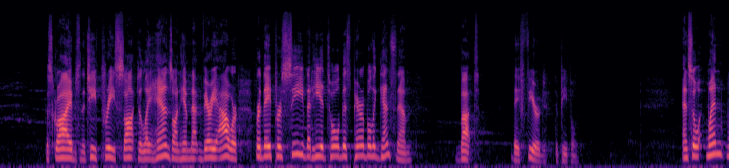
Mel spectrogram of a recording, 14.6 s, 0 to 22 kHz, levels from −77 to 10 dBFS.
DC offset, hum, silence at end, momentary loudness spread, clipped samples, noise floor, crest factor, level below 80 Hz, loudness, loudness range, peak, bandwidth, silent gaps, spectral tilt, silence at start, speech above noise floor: under 0.1%; none; 0 s; 14 LU; under 0.1%; -67 dBFS; 22 dB; -64 dBFS; -22 LUFS; 13 LU; -2 dBFS; 17 kHz; none; -4.5 dB/octave; 0.9 s; 45 dB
